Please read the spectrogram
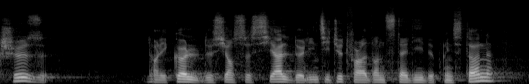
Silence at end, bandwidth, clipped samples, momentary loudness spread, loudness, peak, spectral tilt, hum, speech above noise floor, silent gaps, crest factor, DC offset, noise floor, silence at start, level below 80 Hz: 0.2 s; 16.5 kHz; under 0.1%; 9 LU; -29 LUFS; -8 dBFS; -5 dB/octave; none; 37 dB; none; 22 dB; under 0.1%; -66 dBFS; 0 s; -70 dBFS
